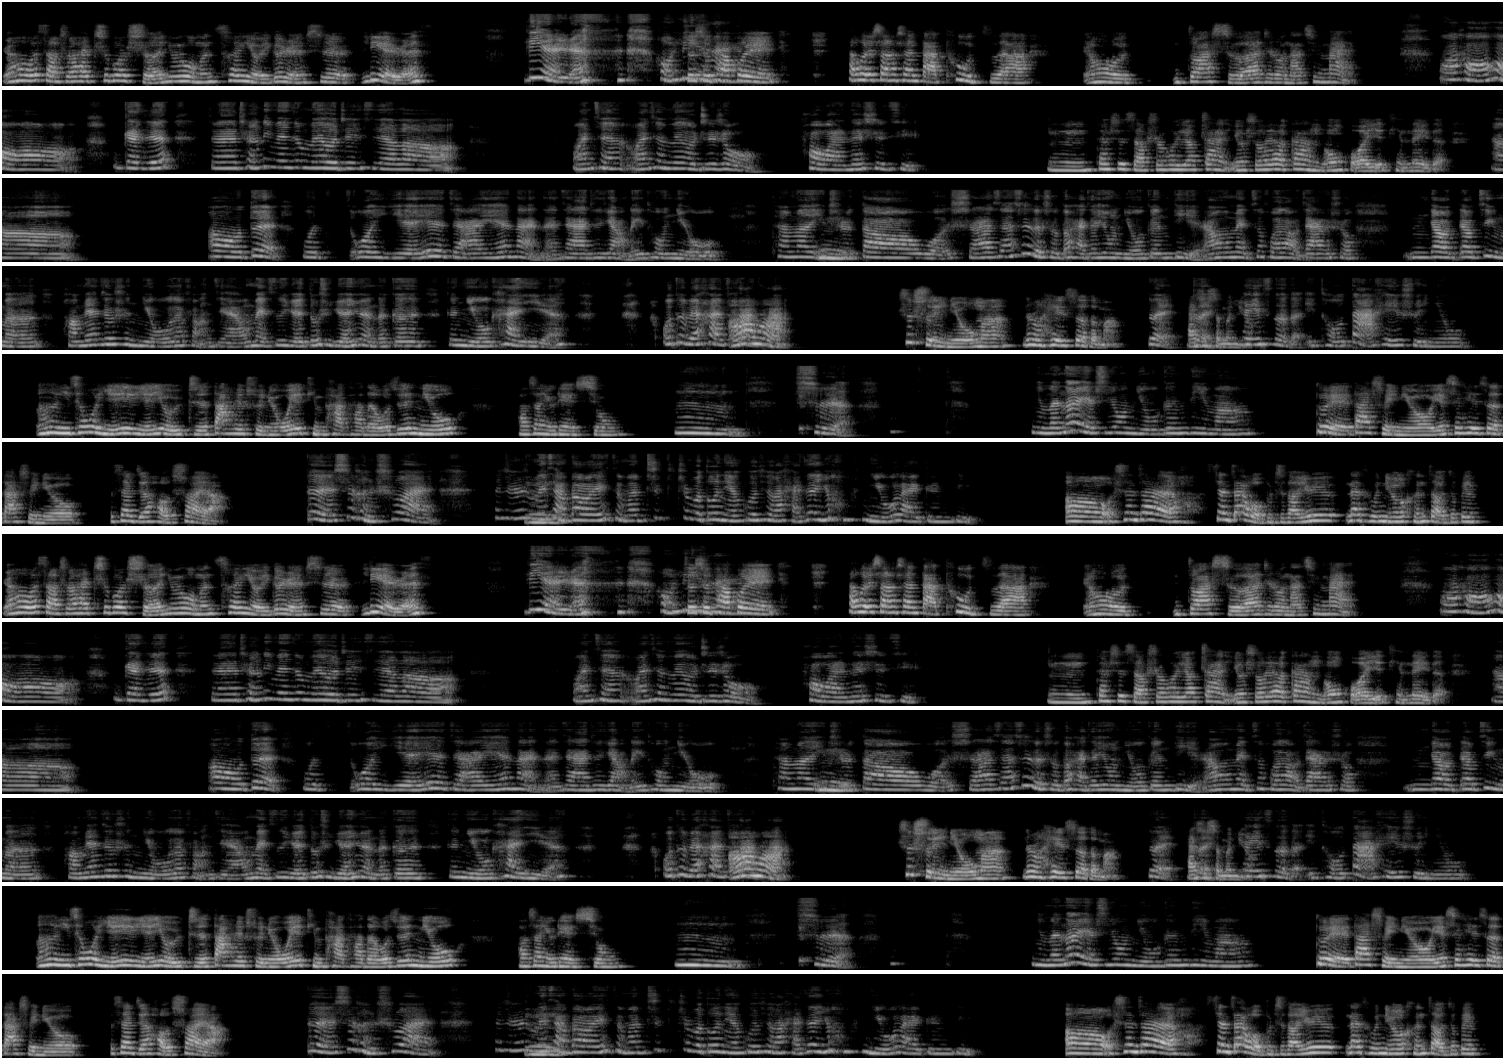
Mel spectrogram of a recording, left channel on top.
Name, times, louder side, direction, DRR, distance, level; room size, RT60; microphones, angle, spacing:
voice 1, 0.0-4.3 6.9-7.7 8.1-10.4 10.8-11.3 11.7-13.5 25.5-29.4 38.2-38.5 52.3-52.8 54.0-56.2 56.9-57.5 60.4-64.6 65.2-66.3 68.0-68.1 73.2-75.8 76.1-77.3 80.3-80.6 85.7-89.8, right 2 dB, 15° right, 0.4 m, -25 dB
voice 2, 4.8-7.4 14.0-19.6 20.7-22.6 23.0-24.2 29.9-30.8 32.1-50.9 51.2-52.9 56.5-57.1 57.4-59.7 66.8-69.0 69.5-69.7 70.3-72.6 78.1-79.7 80.0-84.8, left 1 dB, 65° left, 0.9 m, -31 dB
2.6 x 2.0 x 2.3 m
head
